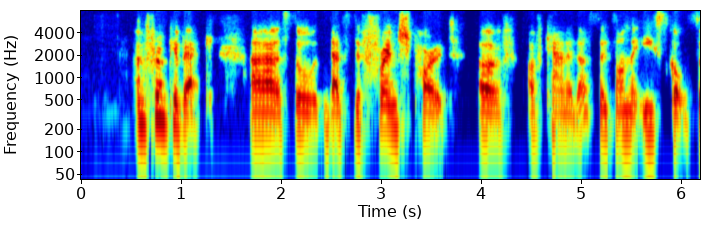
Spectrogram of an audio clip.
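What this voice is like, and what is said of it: Non-Vancouver accent. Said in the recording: “with your accent, that's not a typical Vancouver accent.”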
